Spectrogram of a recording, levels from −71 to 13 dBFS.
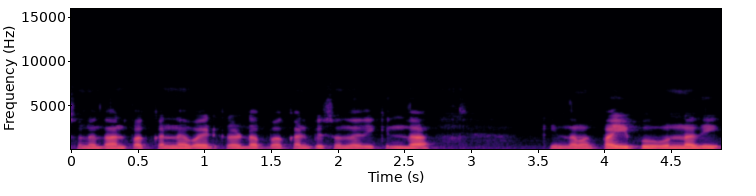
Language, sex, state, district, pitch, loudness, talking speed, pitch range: Telugu, male, Telangana, Mahabubabad, 110 Hz, -21 LUFS, 110 wpm, 110-115 Hz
